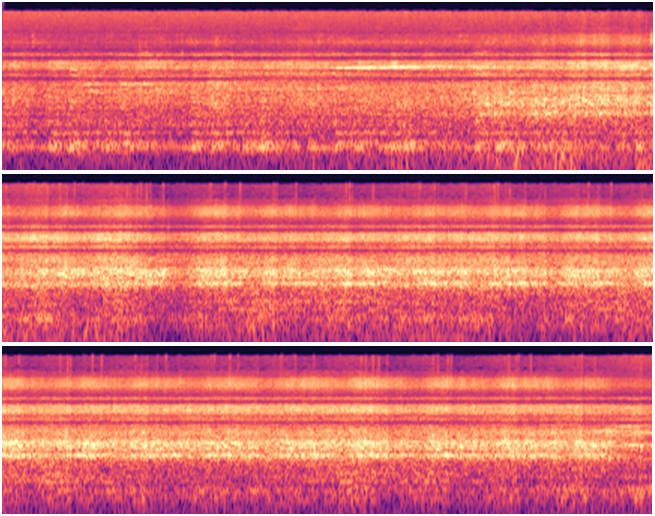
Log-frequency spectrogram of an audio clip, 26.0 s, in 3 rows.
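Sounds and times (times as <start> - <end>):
train wheels on rails: 0.0 - 26.0.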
